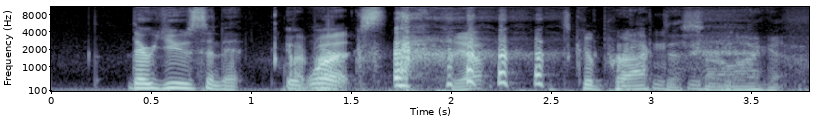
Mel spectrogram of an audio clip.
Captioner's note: laughs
